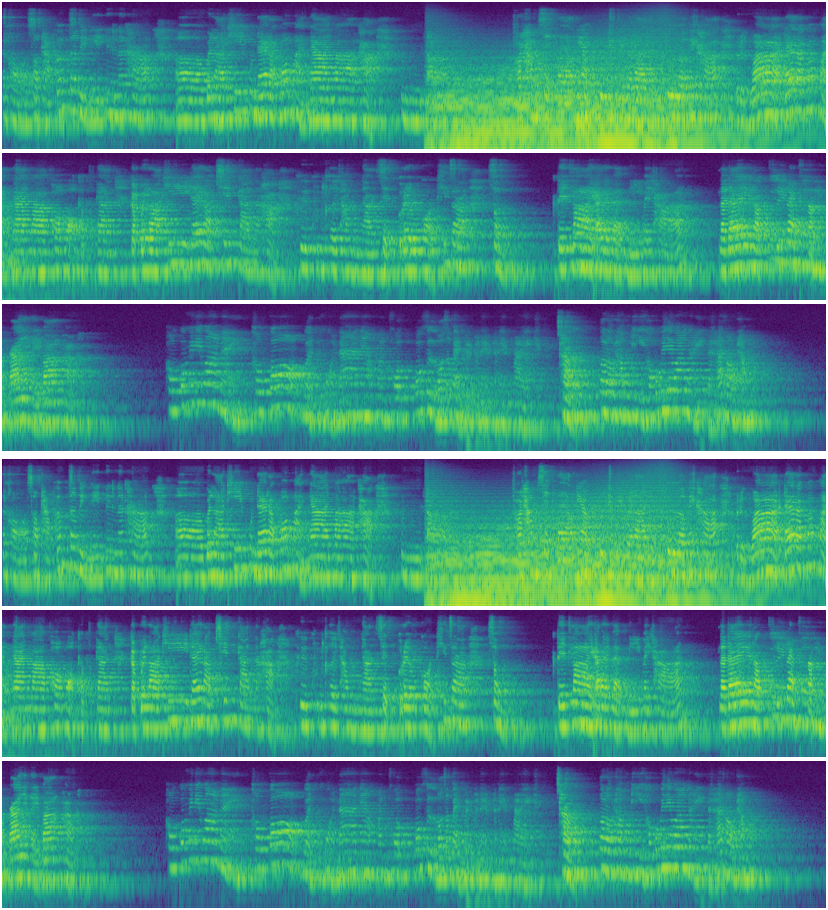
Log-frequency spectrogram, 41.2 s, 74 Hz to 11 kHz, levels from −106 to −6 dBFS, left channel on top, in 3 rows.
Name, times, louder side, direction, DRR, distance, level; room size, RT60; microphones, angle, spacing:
voice 1, 0.0-7.6 8.5-22.2 22.9-25.1 25.7-28.8 36.7-37.0, right 1 dB, 85° right, 4 dB, 3.1 m, -25 dB
sound 1, 7.0-13.7, right 1 dB, 70° right, 2.0 m, -22 dB
voice 2, 26.5-27.4 30.2-36.3 36.8-37.0 37.4-39.9, equal, 30° right, -1 dB, 6.0 m, -28 dB
24.5 x 24.0 x 5.2 m, 2.2 s
head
